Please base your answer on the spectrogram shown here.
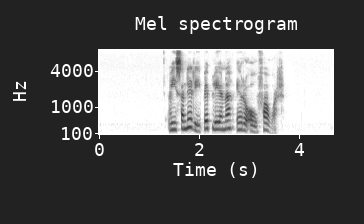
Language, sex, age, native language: Icelandic, female, 50-59, Icelandic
